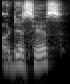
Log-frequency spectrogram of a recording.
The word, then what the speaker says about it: Odysseus: Odysseus.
